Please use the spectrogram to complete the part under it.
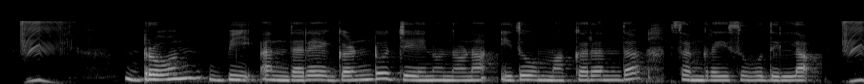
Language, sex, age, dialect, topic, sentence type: Kannada, female, 31-35, Mysore Kannada, agriculture, statement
